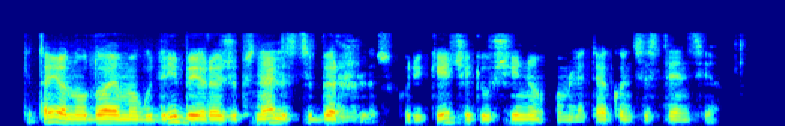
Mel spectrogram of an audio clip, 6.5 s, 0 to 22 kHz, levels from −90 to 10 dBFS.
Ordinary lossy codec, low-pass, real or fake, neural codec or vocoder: AAC, 32 kbps; 7.2 kHz; real; none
